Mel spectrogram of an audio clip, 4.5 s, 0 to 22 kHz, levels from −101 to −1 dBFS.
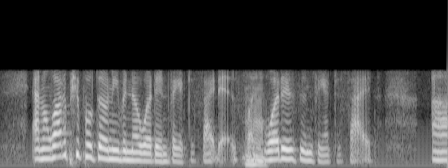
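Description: From the start, a video or display buzz sits under the speech at about 30 dB below it: a steady 75 Hz hum with a fuzzy hash above it, from a monitor refreshing at 75 Hz coupling into the audio. Its 75 Hz fundamental, rather than 50 or 60 Hz, and its edgy harmonics set it apart from mains hum.

Also throughout, there is clock drift between sender and receiver. The sender's clock runs about 2% slow, so the receiver's jitter buffer keeps draining. There is a gentle, persistent unevenness that never settles.

Between 0.41 and 4.21 s, repeated timing corrections patch that shortfall. The receiver repeats short slices, adding around 70 ms in total and leaving the speech at about 98% speed. The edits are all stretches, unevenly spaced, and heard as faint hiccups and a slightly dragging tempo. Nothing above 4 kHz comes through the call path, which fits G.711 mu-law.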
